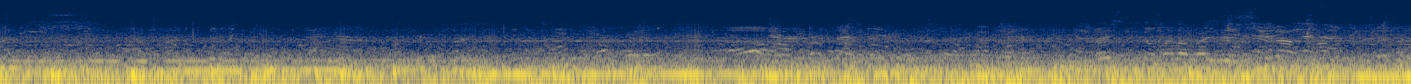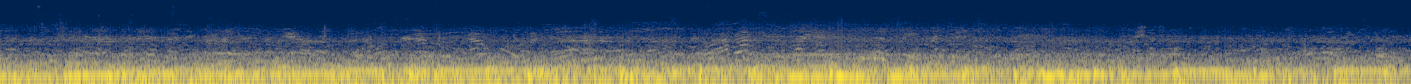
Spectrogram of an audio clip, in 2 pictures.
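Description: Men and women chat and murmur as they walk past outdoors.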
